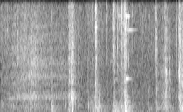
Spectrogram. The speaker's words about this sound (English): Alrighty. And lock up the car.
